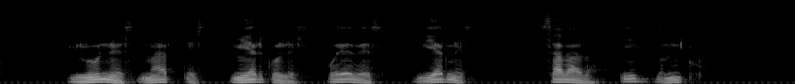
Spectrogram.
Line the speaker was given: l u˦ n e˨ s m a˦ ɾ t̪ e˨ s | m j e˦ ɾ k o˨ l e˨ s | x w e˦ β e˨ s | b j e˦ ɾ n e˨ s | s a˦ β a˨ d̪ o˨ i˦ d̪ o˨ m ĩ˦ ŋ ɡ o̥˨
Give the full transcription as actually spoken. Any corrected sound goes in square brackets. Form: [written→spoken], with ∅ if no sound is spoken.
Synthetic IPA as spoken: l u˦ n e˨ s m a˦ ɾ t̪ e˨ s | m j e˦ ɾ k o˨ l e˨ s | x w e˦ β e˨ s | b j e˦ ɾ n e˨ s | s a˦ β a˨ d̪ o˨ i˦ d̪ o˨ m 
